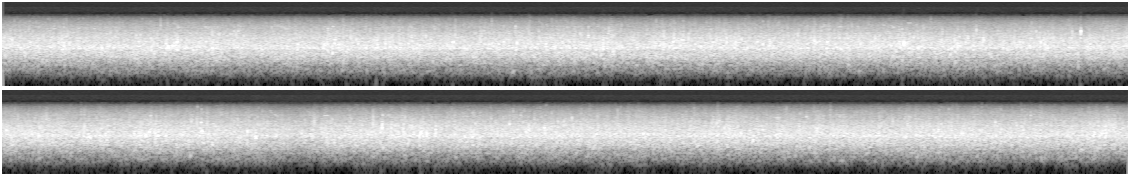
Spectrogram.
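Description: Shallow rocky stream running over stones and small riffles: a steady, even rush of flowing water.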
